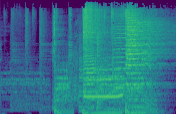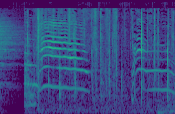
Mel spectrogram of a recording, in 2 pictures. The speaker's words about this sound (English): Kittens!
